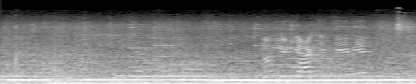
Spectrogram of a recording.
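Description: Concert harp playing a slow tune in held low and middle notes, with a deeper bass note coming in about half a second in. A person's voice cuts across it briefly about three seconds in.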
